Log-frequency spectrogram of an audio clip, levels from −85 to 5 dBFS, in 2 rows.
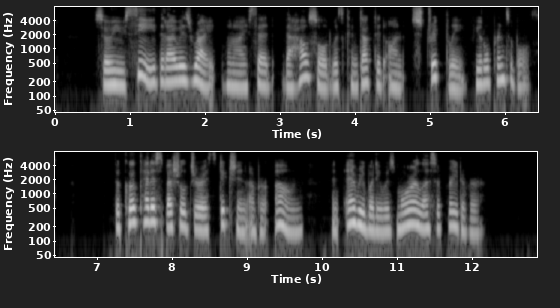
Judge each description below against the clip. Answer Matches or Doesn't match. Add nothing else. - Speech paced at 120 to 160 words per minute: Doesn't match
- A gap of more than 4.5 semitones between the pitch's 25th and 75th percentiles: Matches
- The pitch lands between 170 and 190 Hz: Matches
